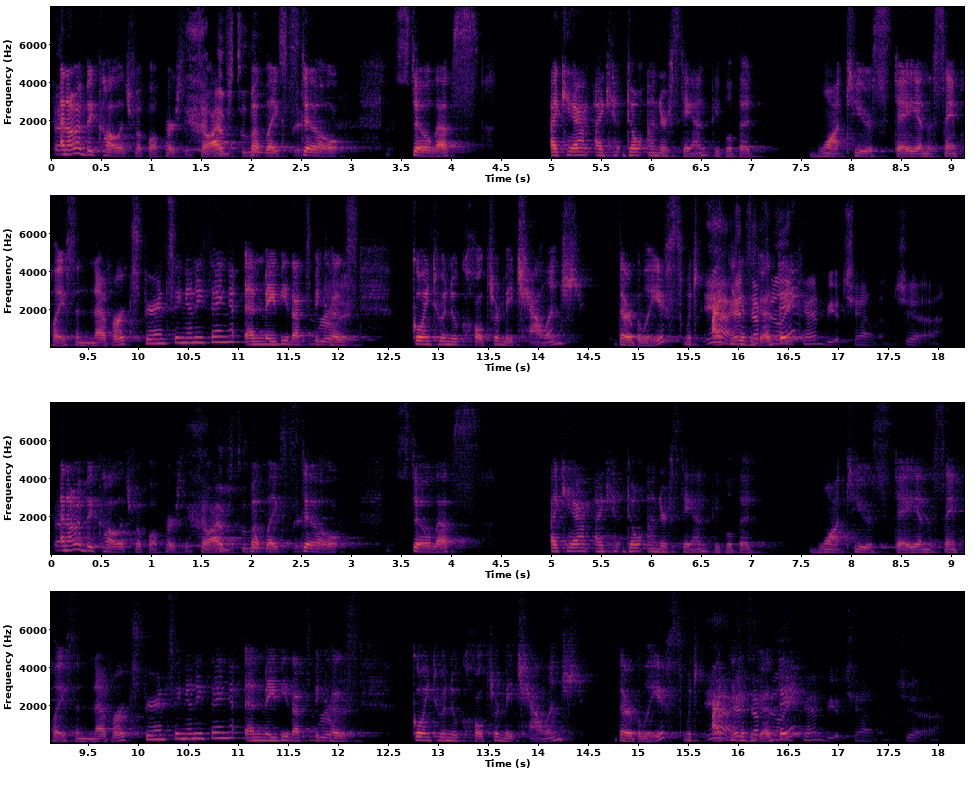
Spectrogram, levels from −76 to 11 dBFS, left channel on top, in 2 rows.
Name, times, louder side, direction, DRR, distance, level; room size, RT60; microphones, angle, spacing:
voice 1, 0.1-4.4 5.0-7.0 7.6-14.4 14.8-16.6, left 4 dB, 35° left, 11 dB, 1.5 m, -34 dB
voice 2, 1.3-2.5 11.7-12.1 15.7-18.1, left 6 dB, 70° left, 14 dB, 1.3 m, -39 dB
18.0 x 17.5 x 9.5 m, 0.74 s
head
